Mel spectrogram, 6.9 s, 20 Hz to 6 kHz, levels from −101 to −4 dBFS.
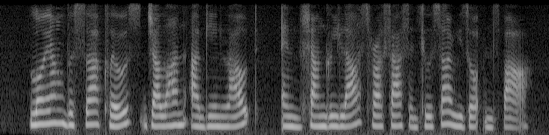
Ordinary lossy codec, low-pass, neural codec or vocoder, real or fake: none; 5.4 kHz; codec, 16 kHz, 0.8 kbps, ZipCodec; fake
